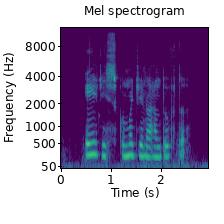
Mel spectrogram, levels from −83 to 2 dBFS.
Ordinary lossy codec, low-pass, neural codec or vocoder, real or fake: AAC, 64 kbps; 10.8 kHz; none; real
